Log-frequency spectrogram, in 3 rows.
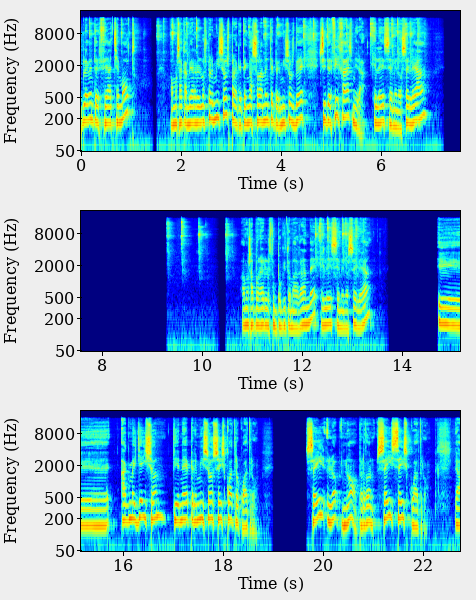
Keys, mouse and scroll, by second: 0.0-7.2 typing, 10.1 ctrl+alt++, 10.3 typing, 10.6 ctrl+alt++, 12.1-13.5 typing, 17.5-18.8 drag, 22.4 click.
